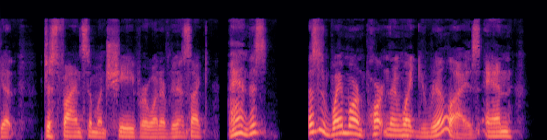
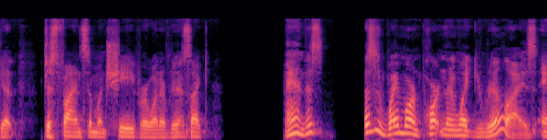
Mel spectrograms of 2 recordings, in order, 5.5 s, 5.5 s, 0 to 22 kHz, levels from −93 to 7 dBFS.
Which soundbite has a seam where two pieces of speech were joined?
first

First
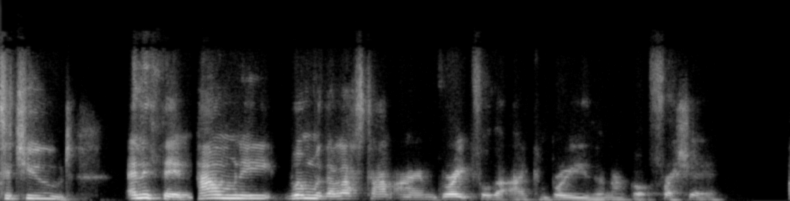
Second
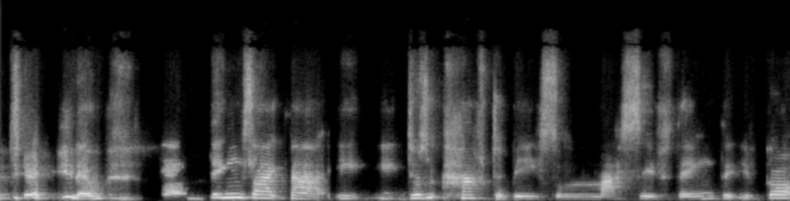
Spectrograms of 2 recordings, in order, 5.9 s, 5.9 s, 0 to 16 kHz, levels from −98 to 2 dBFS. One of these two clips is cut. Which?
first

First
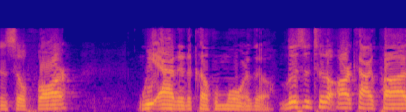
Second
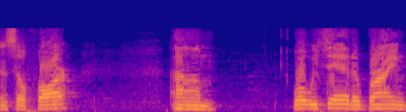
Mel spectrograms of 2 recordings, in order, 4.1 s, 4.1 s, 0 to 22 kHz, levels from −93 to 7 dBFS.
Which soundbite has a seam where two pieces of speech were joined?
first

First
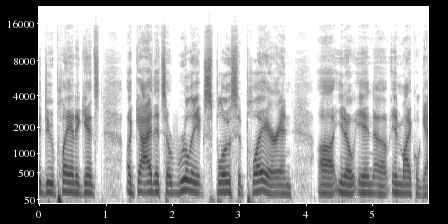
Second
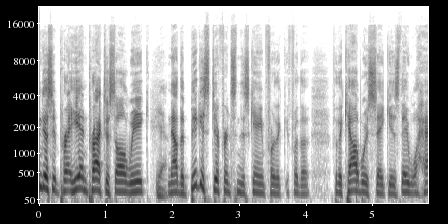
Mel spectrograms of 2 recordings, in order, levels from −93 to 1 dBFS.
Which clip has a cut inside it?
second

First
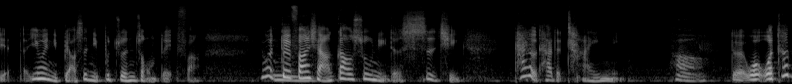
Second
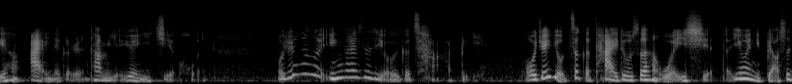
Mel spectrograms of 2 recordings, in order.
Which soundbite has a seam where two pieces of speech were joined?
second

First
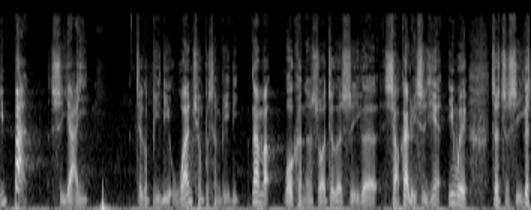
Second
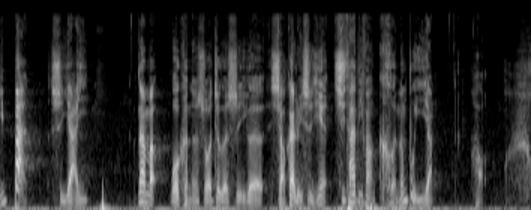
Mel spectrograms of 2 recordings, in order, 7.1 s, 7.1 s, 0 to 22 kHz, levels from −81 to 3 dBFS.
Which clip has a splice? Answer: second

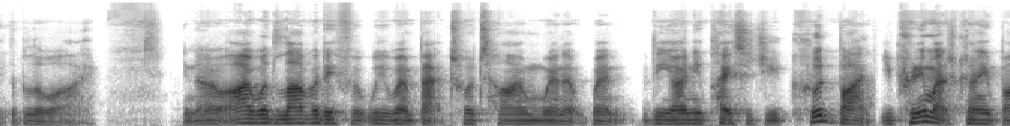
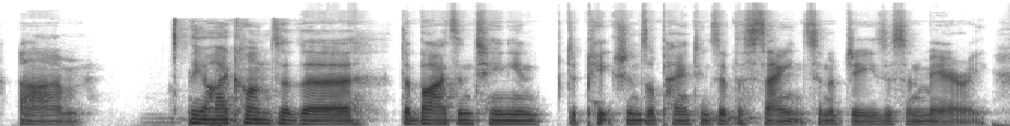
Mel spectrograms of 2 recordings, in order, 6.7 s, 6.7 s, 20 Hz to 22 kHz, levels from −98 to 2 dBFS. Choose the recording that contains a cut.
first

